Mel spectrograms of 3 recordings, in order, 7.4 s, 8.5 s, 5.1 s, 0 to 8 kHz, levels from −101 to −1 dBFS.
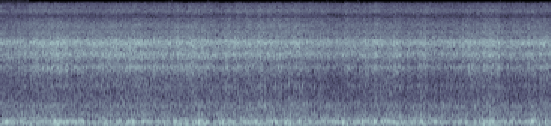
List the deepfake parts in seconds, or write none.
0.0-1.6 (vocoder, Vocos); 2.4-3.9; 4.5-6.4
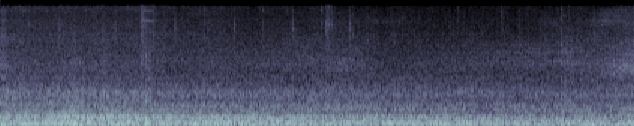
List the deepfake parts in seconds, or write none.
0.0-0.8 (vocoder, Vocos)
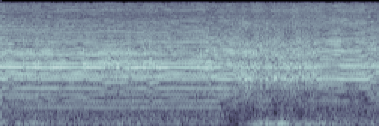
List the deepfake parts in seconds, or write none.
3.1-4.2 (codec, SNAC)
